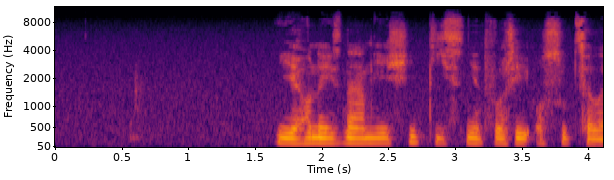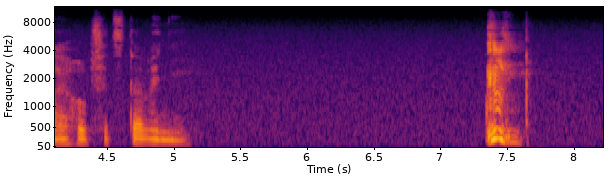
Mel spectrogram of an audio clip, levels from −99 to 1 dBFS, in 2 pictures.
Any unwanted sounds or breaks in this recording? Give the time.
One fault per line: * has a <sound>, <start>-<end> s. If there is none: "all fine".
all fine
